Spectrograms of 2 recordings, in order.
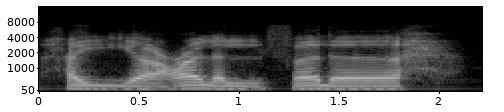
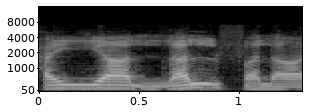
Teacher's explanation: یا کو لمبا نہیں کرنا ہے اور عین کو بھی پڑھنا ہے، حی لل فلاح نہیں کہنا ہے۔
